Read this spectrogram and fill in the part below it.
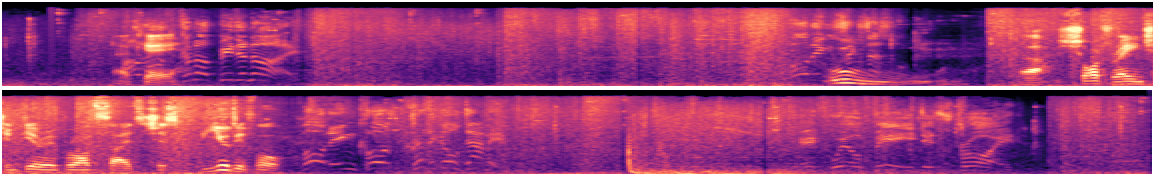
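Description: A man talks casually into a nearby microphone.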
